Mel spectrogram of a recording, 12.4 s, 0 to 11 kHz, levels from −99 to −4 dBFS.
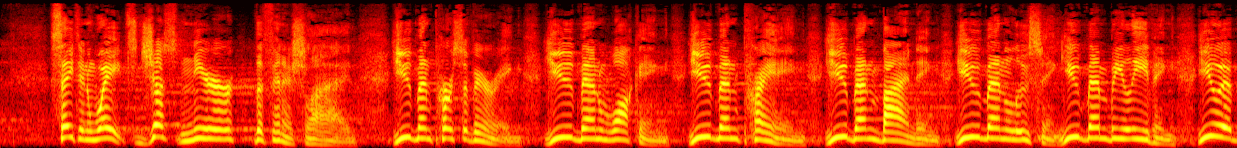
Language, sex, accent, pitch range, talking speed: English, male, American, 155-215 Hz, 130 wpm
